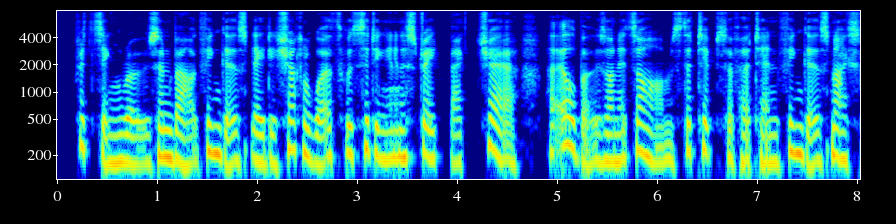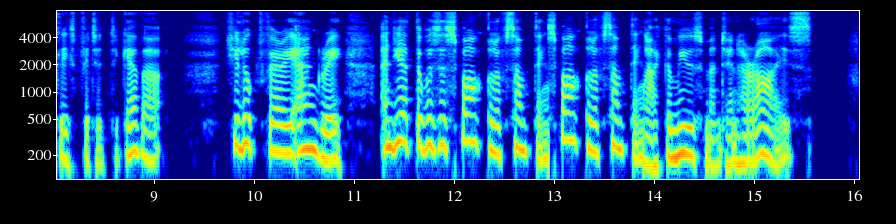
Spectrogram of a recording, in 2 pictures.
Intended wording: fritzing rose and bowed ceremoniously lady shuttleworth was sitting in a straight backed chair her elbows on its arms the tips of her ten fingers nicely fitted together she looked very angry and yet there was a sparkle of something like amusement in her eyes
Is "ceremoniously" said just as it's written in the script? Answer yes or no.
no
